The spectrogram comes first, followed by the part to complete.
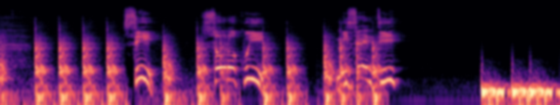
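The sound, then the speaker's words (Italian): Sharp knocking on a wall by a person communicating through it, several quick raps at the start, then more scattered knocks mixed in with a person talking, and a couple of final knocks over a low rumble after a short silence. “Picchiando sul muro, deve avermi sentito sbattere la schiena contro il muro.”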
